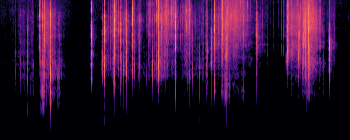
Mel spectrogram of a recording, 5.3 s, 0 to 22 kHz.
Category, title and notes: Sound effects > Objects / House appliances
up close personal foil wrapper-002
foley perc sfx fx percussion sample field recording
foley, recording, sfx, percussion, sample, perc, fx, field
